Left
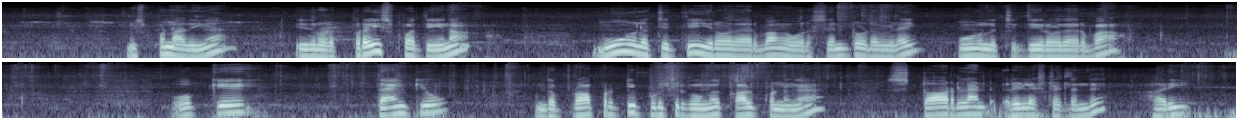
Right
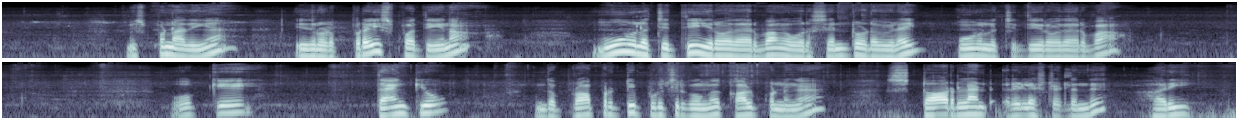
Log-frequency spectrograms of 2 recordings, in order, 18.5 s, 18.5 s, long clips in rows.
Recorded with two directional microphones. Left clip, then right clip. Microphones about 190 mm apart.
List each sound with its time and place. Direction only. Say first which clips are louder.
0.9 s speech: right 6 dB; centre (ahead or behind)
4.4 s speech: right 7 dB; 15° right (ahead or behind)
10.1 s a sound: right 5 dB; centre (ahead or behind)
12.0 s speech: right 7 dB; 10° right (ahead or behind)
13.2 s speech: right 4 dB; 5° right (ahead or behind)
15.9 s speech: right 7 dB; 15° right (ahead or behind)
